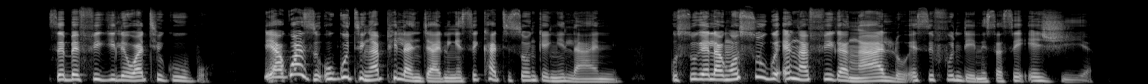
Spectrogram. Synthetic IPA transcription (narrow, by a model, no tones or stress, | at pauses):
sɛβefiɣilɛwatʰiɣuːβɔ̰ | lijaɣwaziʔuɣutʰiŋapʰiland͡ʒʱaniŋesikʰatʰisɔŋkʼɛŋilaːni | ɣusuɣɛlaŋosuɣuʔɛŋafiɣaŋalɔ̰ʔesifundʱenisasɛʔeʒiːja̰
